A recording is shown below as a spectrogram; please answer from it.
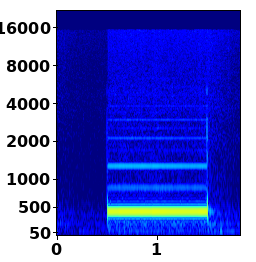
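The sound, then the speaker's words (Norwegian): Telephone ringing tone while calling someone: a single steady, mid-pitched electronic tone lasting about a second, starting and stopping abruptly against near silence. “Vi kan jo bare ringe og se, og hvis hun ikke tar den, så tar hun ikke.”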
